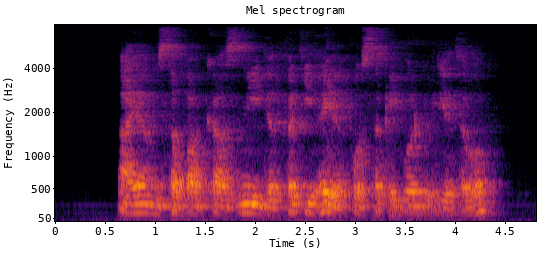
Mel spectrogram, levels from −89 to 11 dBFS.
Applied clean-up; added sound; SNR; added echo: neural separator model SepFormer DNS4.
